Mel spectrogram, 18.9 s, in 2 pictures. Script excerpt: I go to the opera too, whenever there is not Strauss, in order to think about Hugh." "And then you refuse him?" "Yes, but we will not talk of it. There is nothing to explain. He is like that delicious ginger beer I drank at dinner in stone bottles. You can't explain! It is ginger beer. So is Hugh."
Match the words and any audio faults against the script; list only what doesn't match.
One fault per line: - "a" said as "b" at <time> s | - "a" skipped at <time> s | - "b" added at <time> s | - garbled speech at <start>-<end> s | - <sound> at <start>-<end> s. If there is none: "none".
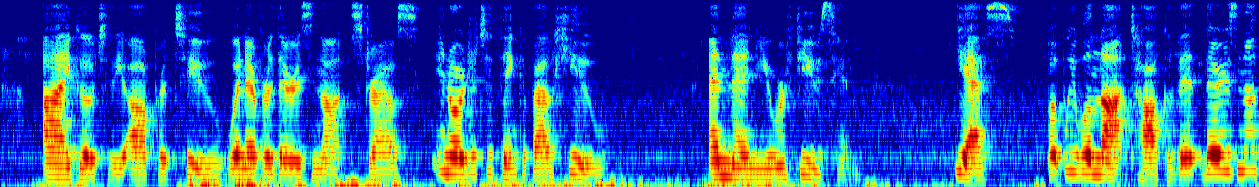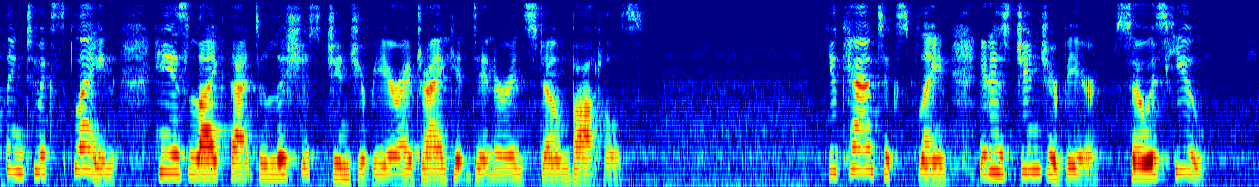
none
